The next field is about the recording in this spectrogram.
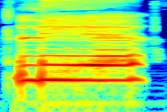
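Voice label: "lie1", Mandarin Chinese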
